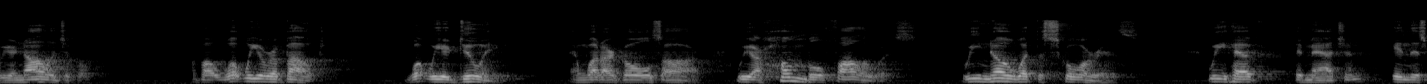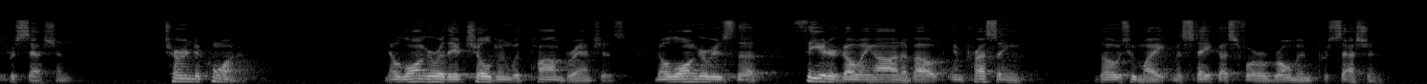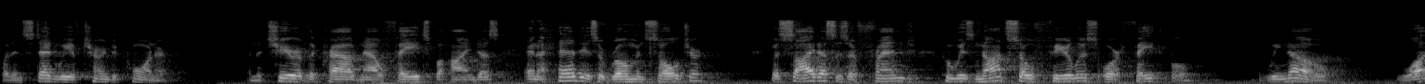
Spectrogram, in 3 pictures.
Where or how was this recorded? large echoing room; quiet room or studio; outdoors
large echoing room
